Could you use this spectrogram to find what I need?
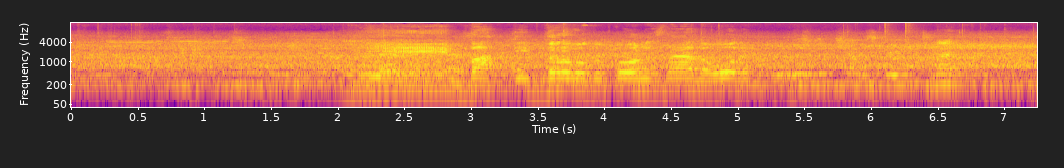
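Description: A stadium crowd murmurs and roars steadily through a television speaker.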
